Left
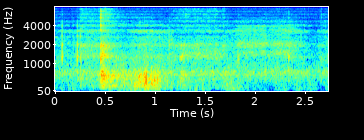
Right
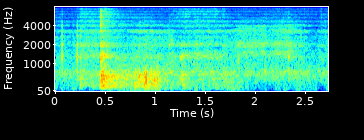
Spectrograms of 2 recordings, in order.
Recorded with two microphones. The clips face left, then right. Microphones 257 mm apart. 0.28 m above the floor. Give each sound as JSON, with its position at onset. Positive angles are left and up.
{"t": 0.2, "sound": "a drawer", "side_deg": -35, "distance_m": 0.9}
